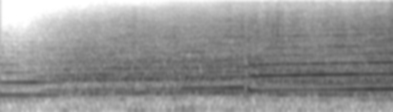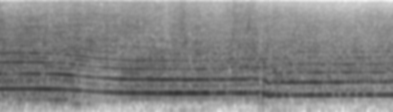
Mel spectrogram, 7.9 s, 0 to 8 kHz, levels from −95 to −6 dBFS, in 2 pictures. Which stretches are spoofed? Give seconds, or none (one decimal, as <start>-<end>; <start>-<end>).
1.1-2.5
